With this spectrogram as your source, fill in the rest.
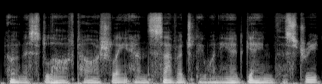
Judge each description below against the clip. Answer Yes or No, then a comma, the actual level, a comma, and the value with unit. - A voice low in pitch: Yes, very low, 90 Hz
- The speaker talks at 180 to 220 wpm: Yes, fast, 205 wpm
